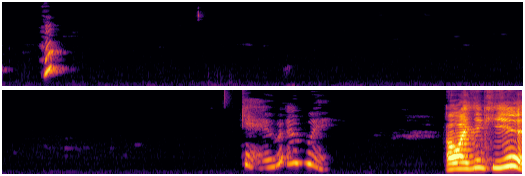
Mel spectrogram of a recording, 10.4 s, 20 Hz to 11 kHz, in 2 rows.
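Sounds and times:
sharp hiccup-like vocal gulp: 0.4s - 0.7s
speech: 7.6s - 8.5s, 9.6s - 10.3s.

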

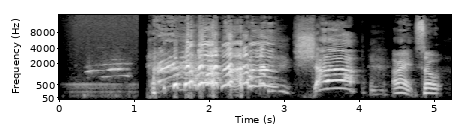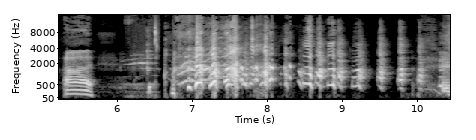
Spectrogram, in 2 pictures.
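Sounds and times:
cat meowing outside a window: 0.4s - 1.1s, 6.1s - 6.6s
laughter: 1.2s - 3.0s, 6.6s - 10.4s
speech: 4.4s - 5.8s, 6.4s - 7.3s.

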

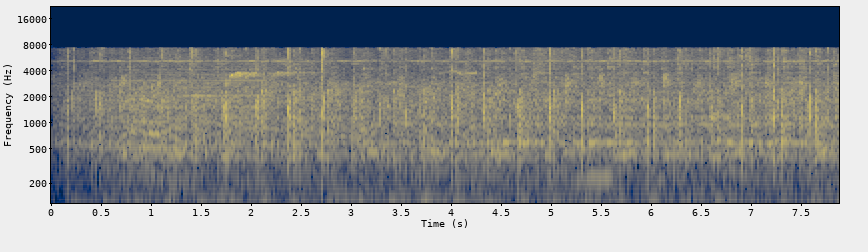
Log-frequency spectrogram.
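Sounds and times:
people clapping from balconies on a street in Madrid Spain: 0.0s - 7.8s
faint cheers: 0.7s - 7.8s
scattered voices: 2.6s - 7.8s.

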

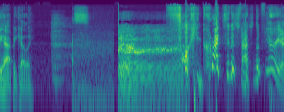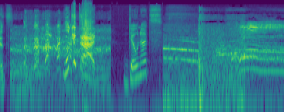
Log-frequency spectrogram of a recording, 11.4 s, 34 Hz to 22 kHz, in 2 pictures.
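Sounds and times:
speech: 0.0s - 1.8s, 2.4s - 9.2s
laughter: 6.0s - 7.6s
fireworks whistling and shrieking: 9.0s - 10.4s.

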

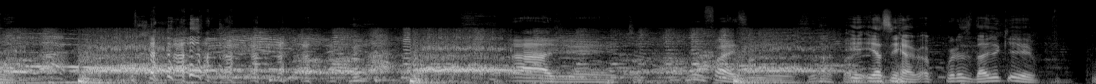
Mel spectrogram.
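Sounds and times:
large crowd of football fans chanting a rhythmic war whoop in a stadium: 0.0s - 8.8s
laughter: 1.3s - 4.0s
speech: 5.4s - 10.9s.

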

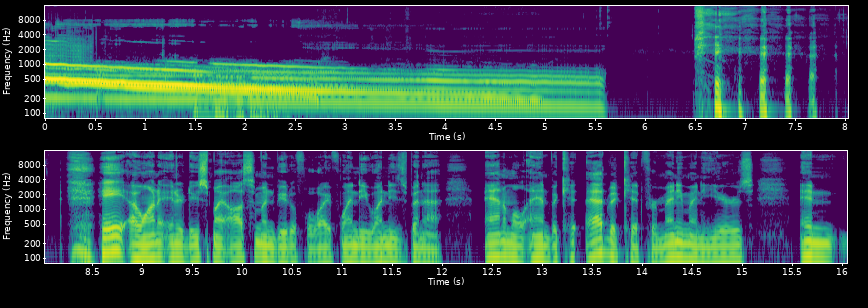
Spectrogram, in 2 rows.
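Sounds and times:
wolf howling: 0.0s - 5.7s
speech: 6.7s - 7.4s, 8.6s - 16.0s.

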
